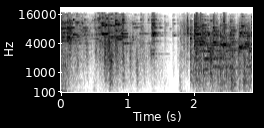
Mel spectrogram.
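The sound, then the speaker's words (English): Soldiers smash dishes in an inn: a loud, continuous clatter of breaking crockery, a brief pause, then another sustained burst of crashing shards. No voices. “First, they smashed all the dishes.”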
